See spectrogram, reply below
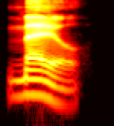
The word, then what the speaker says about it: Mayerl: Mayerl is spelled M-A-Y-E-R-L. So keep in mind, while I pronounce his name Mayerl, British people pronounce it Mail, because a British person would say, Billy Mayerl gave birth to a squirrel named Pearl, who was a girl, you know, something like that.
